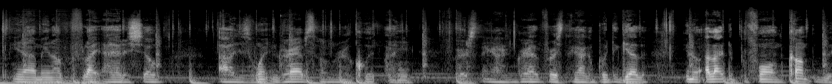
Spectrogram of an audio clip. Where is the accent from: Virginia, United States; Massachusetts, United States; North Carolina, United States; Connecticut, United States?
North Carolina, United States; Charlotte; I'm from Charlotte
